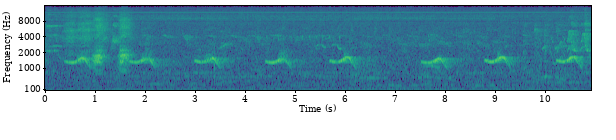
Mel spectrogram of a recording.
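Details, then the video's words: Jackdaw calling in a forest, recorded alongside crows: short, sharp, slightly rising calls repeated about once every one to one and a half seconds, some in quick pairs, over a steady low rumble of background noise. "Crow and Jackdaw crow sound in the forest."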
